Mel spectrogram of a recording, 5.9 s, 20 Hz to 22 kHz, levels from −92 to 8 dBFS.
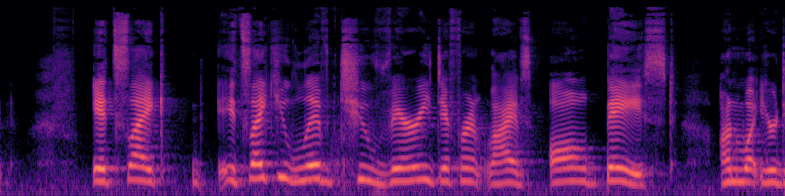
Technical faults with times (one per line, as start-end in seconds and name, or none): none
